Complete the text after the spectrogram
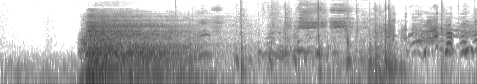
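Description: A group of young men and women laugh and cheer loudly.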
